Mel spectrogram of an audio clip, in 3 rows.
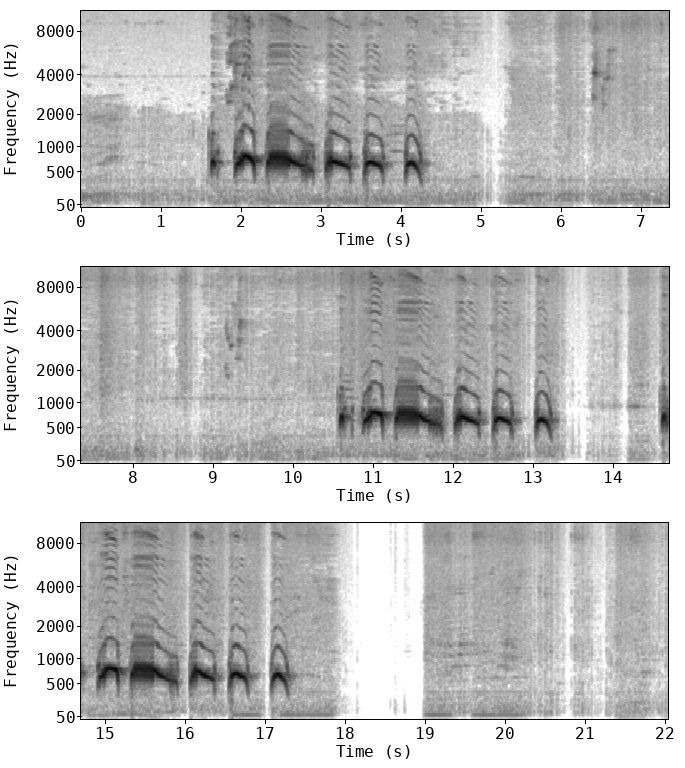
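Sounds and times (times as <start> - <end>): bird cooing: 1.6 - 4.5, 10.6 - 13.3, 14.6 - 17.5.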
